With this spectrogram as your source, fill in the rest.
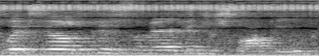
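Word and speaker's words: Whitefield: the great awakening george white the dog is pronounced whitfield because americans are sloppy with pronunciation okay was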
